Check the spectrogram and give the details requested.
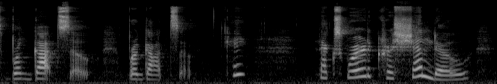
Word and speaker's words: crescendo: Okay, next word, crescendo. Crescendo, CR is pretty normal. Again, the C sound at the beginning could be C or CH, but here we're fine with the C because a consonant follows it, and R does.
